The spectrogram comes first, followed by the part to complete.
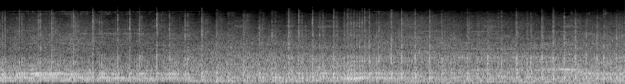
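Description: A scooter engine running close by, with a brief rise in revs about three and a half seconds in.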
